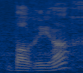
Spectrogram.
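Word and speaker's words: בְּרִיחַ: Pardon me, the rechim, the word is actually baryach. Baryach. Okay, with your furtive patach here. Meaning you say that before the guttural. Whenever a guttural is at the end of a word and it has a ah, you say the ah first.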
